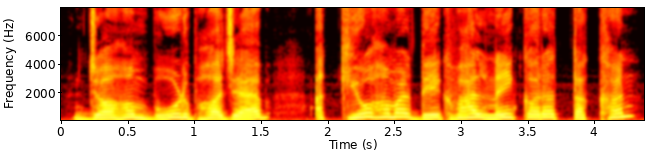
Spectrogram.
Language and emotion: Maithili, fearful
